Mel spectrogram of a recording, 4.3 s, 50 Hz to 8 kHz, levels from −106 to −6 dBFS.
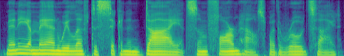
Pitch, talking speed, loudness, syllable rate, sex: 115 Hz, 210 wpm, -17 LUFS, 5.1 syllables/s, male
